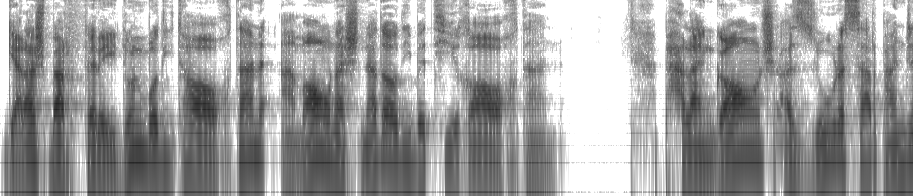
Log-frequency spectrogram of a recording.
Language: Persian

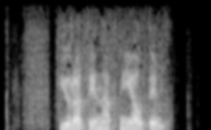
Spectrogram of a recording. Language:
Mari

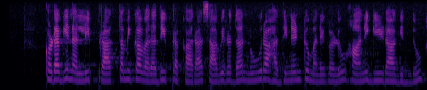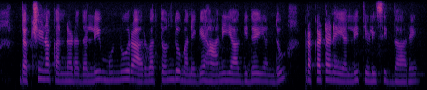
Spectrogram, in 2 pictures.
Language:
Kannada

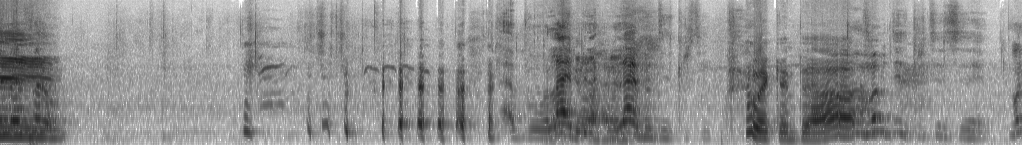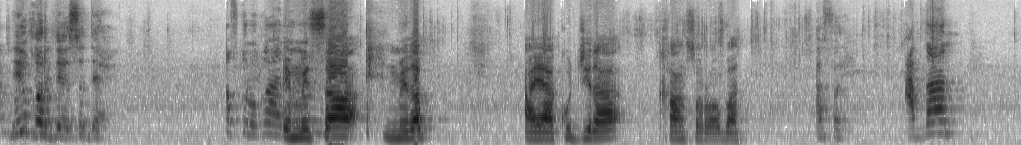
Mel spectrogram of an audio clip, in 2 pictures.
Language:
Arabic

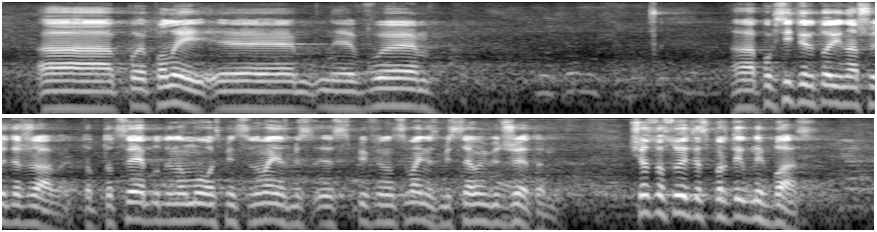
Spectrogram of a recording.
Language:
Ukrainian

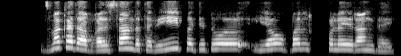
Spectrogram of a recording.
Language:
Pashto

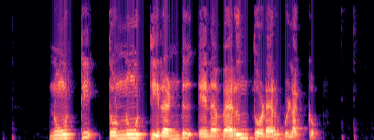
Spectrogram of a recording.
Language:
Tamil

